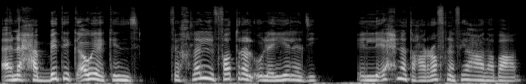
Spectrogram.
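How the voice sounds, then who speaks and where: A woman's voice: mid-range voice, very fast, a little mellow, close to an everyday voice. A woman with an Egyptian accent voicing an earnest young man who courts a girl, pleading and reassuring. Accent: Egyptian Arabic.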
